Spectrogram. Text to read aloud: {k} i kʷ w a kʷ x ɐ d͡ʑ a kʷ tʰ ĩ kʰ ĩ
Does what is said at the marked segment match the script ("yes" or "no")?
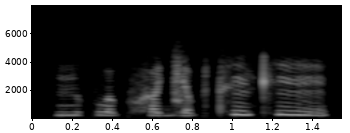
no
